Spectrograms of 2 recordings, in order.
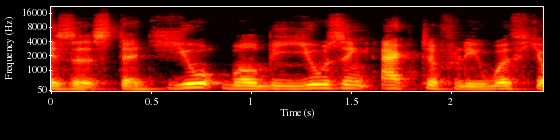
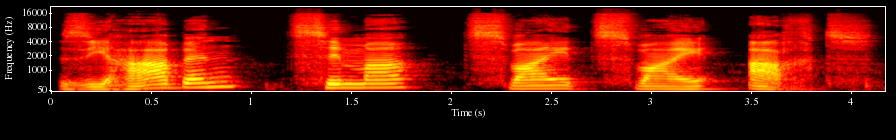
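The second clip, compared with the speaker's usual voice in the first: slow demo; much slower than usual. Shown as a demonstration. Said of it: "slow model phrase for learners".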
